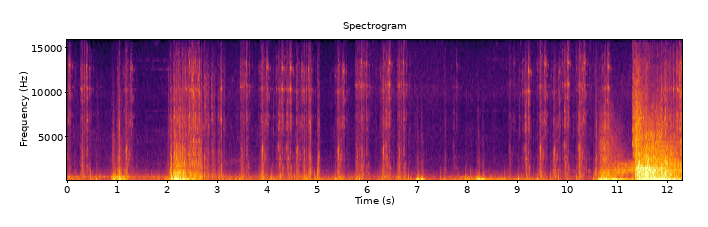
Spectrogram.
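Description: Swords swing and clash in a fight.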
